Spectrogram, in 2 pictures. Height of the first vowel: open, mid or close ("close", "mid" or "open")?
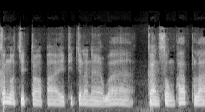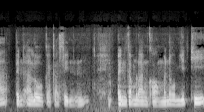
open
